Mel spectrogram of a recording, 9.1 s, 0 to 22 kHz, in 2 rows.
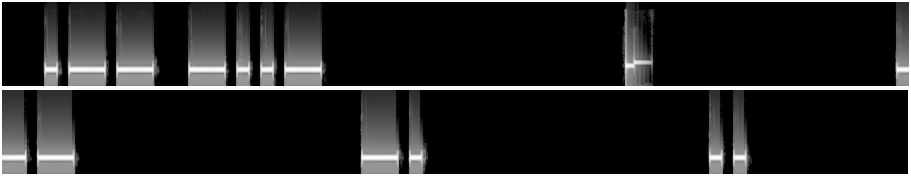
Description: Morse code, heard as a keyed tone, about 20 wpm, spaced as for 7 wpm, 700 Hz. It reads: WX MNI
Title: Top 90 QSO Elements - 8x Character Spacing - 20wpm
